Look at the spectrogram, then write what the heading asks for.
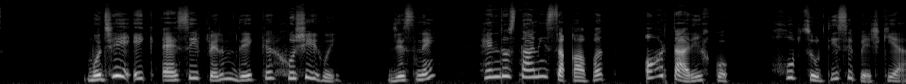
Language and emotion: Urdu, happy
